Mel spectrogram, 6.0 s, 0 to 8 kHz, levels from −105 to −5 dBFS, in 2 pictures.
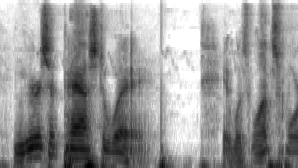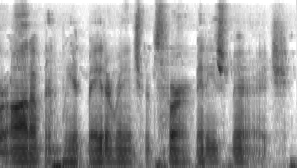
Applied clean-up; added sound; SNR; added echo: neural mask model DeepFilterNet 3.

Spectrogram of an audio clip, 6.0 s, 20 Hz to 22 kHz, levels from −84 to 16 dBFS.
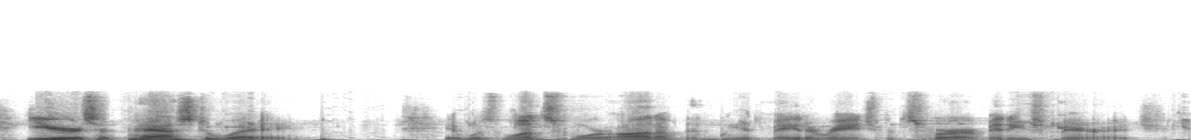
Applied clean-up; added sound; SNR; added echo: neural separator model SepFormer DNS4.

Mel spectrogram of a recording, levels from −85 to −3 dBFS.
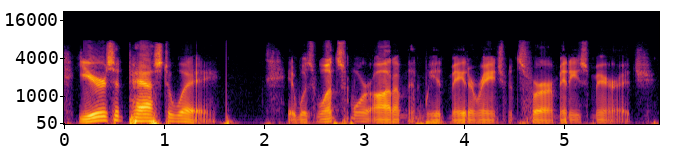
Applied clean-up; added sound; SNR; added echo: none; none; none; none.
